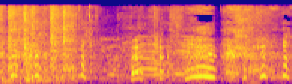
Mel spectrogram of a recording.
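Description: Excited shouting and whooping voices.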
